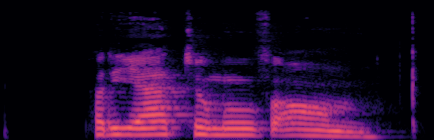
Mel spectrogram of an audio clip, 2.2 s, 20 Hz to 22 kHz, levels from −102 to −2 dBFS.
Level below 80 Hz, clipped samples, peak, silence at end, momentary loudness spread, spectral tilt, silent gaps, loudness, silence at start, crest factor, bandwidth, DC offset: -82 dBFS; under 0.1%; -24 dBFS; 0.25 s; 9 LU; -7.5 dB/octave; none; -40 LUFS; 0.5 s; 18 dB; 15 kHz; under 0.1%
